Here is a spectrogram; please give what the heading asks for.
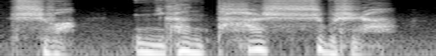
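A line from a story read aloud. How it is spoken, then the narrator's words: Whisper. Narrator (Chinese): 乐月凑到贺姬子身边，小声道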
